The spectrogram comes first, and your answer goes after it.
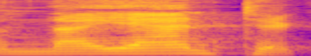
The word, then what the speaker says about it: Niantic: Geo models for navigation ever there we go Niantic is how you pronounce it yo I want some of that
